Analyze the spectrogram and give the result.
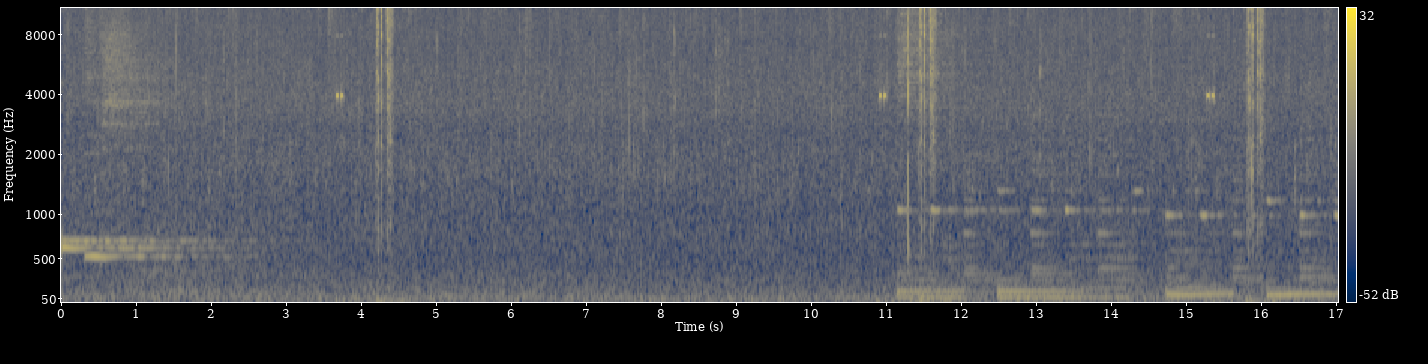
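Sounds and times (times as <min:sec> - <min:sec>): steady rain falling: 0:00.0 - 0:17.0
sharp clicks: 0:11.2 - 0:11.8, 0:15.3 - 0:16.1.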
